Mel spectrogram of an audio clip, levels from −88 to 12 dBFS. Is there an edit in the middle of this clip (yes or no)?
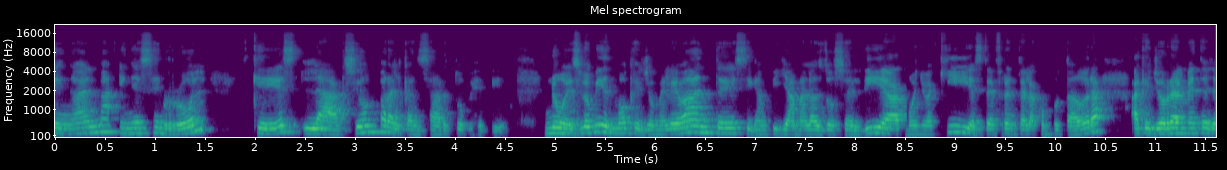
yes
